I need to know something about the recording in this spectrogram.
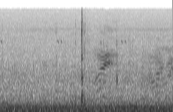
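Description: A cricket bat strikes a leather ball outdoors.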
